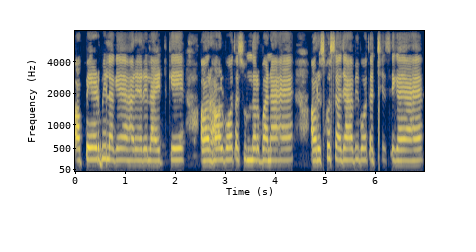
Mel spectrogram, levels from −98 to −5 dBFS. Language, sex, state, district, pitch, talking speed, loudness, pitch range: Hindi, female, Maharashtra, Nagpur, 245 Hz, 205 wpm, -15 LUFS, 235-250 Hz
